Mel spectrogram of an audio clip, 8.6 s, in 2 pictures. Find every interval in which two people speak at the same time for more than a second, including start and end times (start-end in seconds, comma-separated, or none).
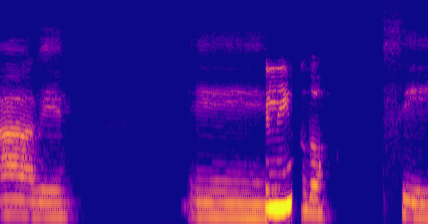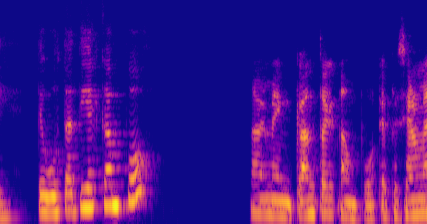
none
